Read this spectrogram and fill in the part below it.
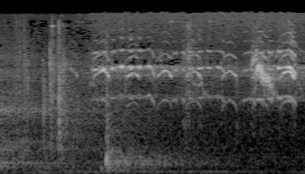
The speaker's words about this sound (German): Naja, diesem Gekreisch nachzuurteilen, stehen wir nicht in der Badestube des Burgfräuleins, sondern vor dem Vogelhaus. Hier hausen die wertvollen Falken.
